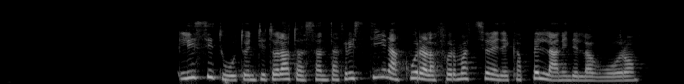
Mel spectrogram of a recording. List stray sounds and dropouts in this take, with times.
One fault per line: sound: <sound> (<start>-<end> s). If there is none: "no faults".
no faults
